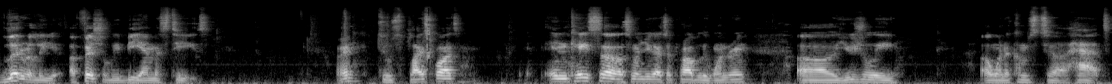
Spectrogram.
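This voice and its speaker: Speaking at a moderate pace with long, frequent pauses, a man with a fairly low pitch uses ordinary pitch variation. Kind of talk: casual card game deck profile talk.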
